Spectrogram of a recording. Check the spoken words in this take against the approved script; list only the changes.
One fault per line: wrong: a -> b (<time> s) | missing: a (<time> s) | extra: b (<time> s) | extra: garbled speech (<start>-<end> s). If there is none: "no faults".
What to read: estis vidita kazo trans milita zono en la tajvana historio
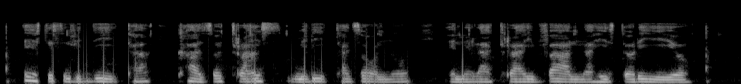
no faults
